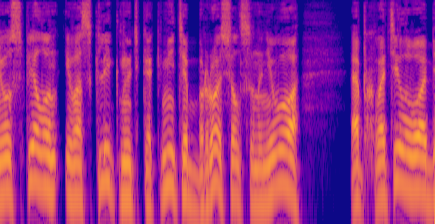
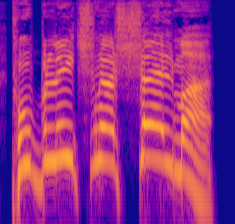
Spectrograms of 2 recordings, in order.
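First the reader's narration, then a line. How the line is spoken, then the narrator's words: Embarrassed furious shout. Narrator (Russian): пан Врублевский, сконфуженный и взбешенный, закричал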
